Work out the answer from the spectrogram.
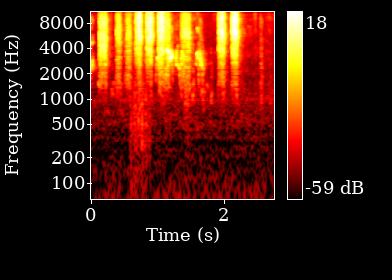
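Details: Pet budgerigars chirping while at play, tagged Austin, Texas: a dense run of bright, scratchy high chirps and warbling squeaks, tumbling rapidly over one another in uneven bursts with brief gaps.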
